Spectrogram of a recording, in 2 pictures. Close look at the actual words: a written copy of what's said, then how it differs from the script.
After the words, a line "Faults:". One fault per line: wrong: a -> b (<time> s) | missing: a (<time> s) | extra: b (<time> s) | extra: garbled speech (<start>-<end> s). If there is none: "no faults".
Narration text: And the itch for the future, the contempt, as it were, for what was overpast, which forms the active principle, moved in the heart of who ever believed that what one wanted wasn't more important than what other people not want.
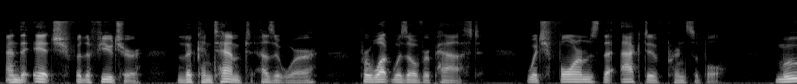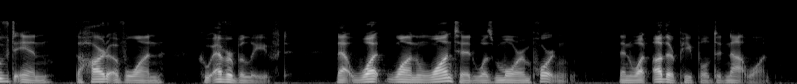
And the itch for the future, the contempt, as it were, for what was overpast, which forms the active principle, moved in the heart of one who ever believed that what one wanted was more important than what other people did not want.
Faults:
extra: one (9.2 s)
wrong: wasn't -> was (12.7 s)
extra: did (15.1 s)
